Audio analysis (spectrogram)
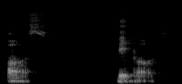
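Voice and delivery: breathy whisper, no voice; whispered aside. Real, not acted. Whispering a chat joke about a long pause. Reading a chat message aloud.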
